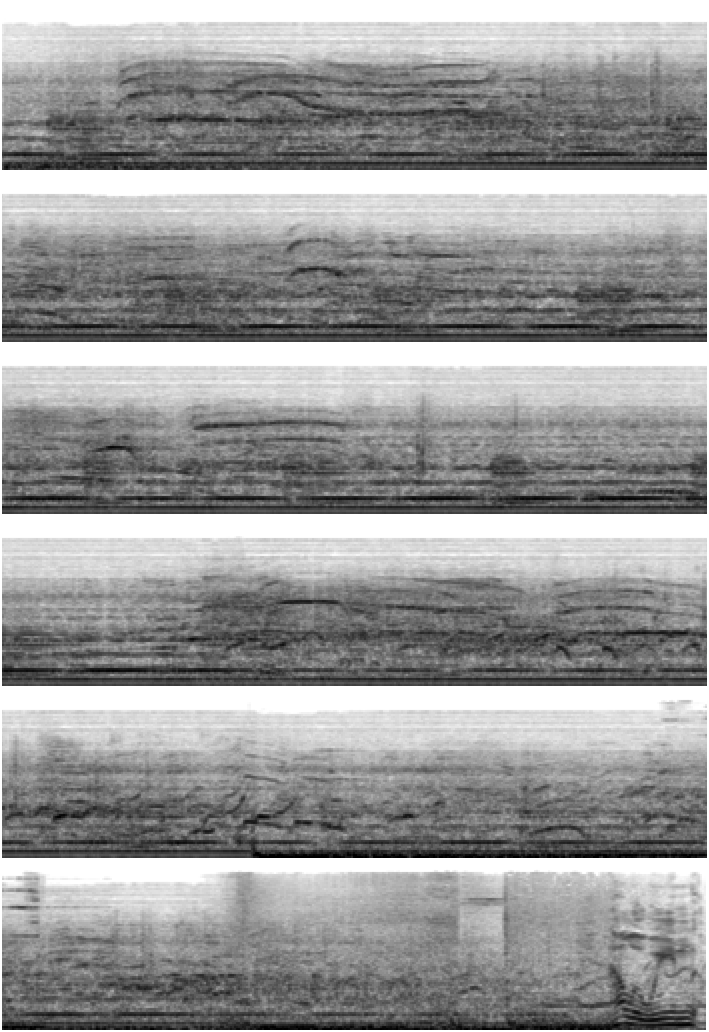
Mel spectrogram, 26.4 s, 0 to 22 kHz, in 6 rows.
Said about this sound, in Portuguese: Ouça isto, está no YouTube. É a gravação das reações do público numa sessão de 1978 do filme Halloween. Os gritos, os sustos, a maneira como o assassino Michael Myers pode surgir de qualquer recanto escuro do cenário, isto era novo.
